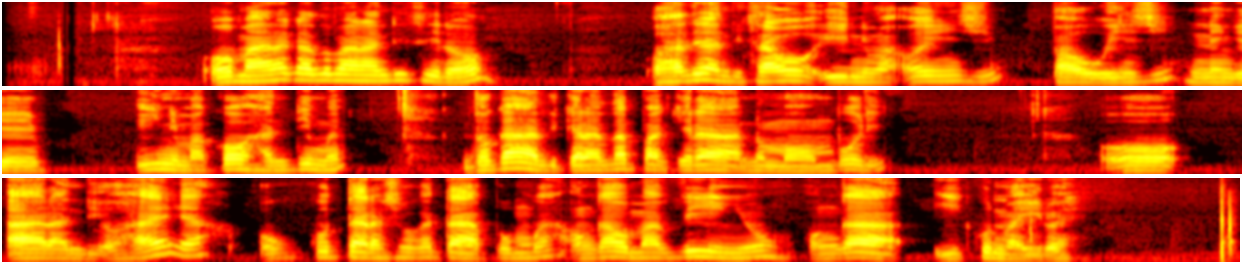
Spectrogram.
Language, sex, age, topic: Oshiwambo, male, 25-35, finance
